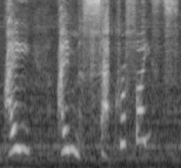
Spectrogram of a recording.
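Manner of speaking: high, stunned outrage at the news; shocked disbelief. Acted. Shocked at being the sacrifice.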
